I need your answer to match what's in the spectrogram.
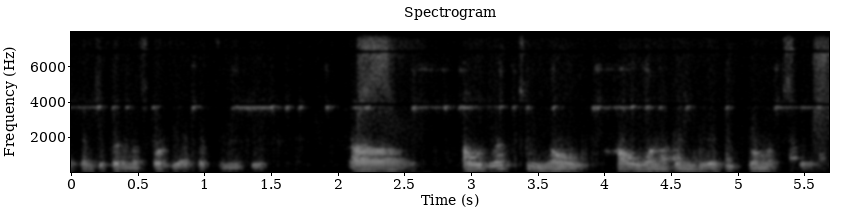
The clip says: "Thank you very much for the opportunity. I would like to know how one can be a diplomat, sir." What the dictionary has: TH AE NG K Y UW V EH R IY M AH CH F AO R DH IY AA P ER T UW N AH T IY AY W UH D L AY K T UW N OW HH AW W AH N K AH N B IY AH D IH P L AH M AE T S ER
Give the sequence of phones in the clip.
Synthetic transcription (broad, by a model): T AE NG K Y UW F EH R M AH S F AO R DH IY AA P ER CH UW N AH T IY AY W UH D L AY K T UW N OW HH AW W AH N K AH N B IY AH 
